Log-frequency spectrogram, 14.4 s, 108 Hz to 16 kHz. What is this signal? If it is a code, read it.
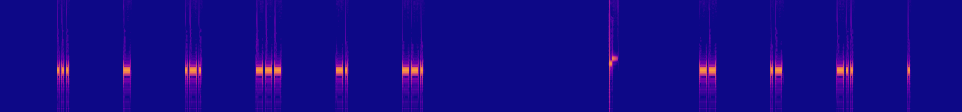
Morse code, heard as a keyed tone, about 36 wpm, spaced as for 10 wpm, 700 Hz. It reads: STRONG MADE
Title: 8x Character Spacing - Top 500 Words - 35wpm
